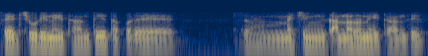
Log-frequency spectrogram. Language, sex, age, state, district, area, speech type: Odia, male, 30-45, Odisha, Kandhamal, rural, conversation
